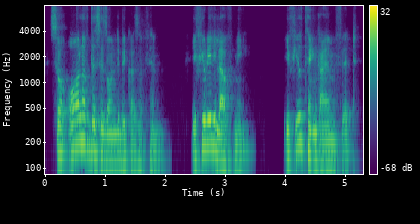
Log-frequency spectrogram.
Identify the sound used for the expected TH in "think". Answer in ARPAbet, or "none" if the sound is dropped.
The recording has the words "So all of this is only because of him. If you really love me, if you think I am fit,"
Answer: T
